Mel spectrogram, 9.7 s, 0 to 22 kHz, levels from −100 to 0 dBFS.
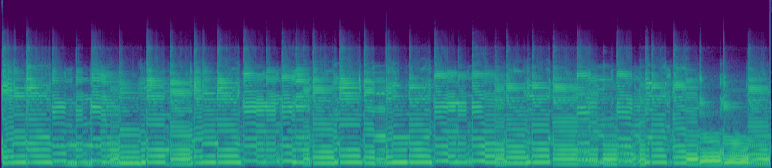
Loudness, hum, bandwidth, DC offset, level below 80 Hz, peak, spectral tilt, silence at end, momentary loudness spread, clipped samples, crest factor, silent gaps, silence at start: -27 LUFS; none; 9.4 kHz; under 0.1%; -62 dBFS; -10 dBFS; -5.5 dB/octave; 0 s; 2 LU; under 0.1%; 16 dB; none; 0 s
